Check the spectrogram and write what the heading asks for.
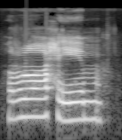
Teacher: را کو پر پڑھا کیونکہ را پہ زبر ہے. جب را پہ زبر اور پیش ہوتی ہے تو را کو موٹا پڑھا جاتا ہے اور جب را پہ زیر ہوتی ہے تو را کو باریک پڑھا جاتا ہے.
